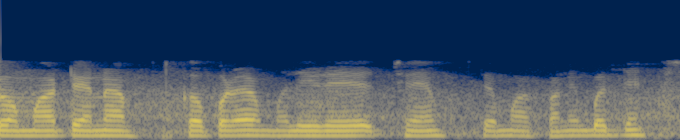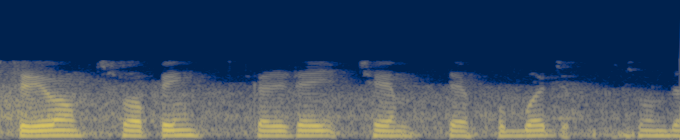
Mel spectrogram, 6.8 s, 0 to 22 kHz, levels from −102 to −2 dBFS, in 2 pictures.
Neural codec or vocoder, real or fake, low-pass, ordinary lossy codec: none; real; 3.6 kHz; none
